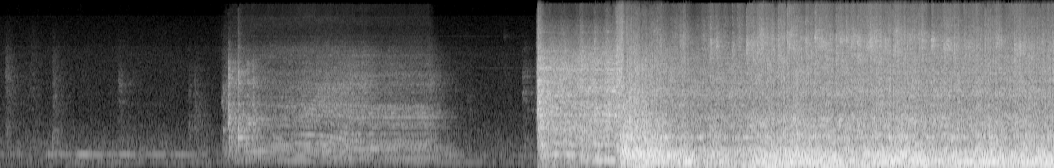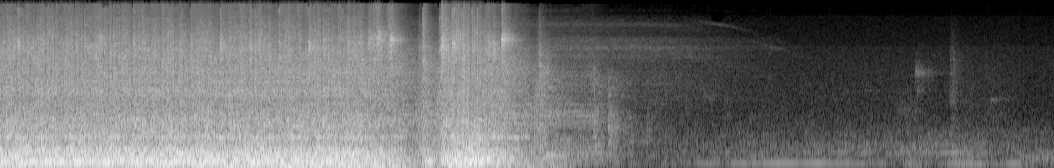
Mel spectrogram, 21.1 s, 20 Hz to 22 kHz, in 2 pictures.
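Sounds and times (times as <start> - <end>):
pickup truck engine rumbling: 5.6 - 15.9.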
